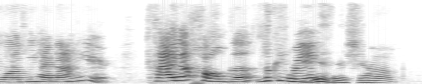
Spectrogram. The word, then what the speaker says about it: Cuyahoga: He is getting arrested for contempt in Kuga Yoga. Is that how you say it? Cuyahoga.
